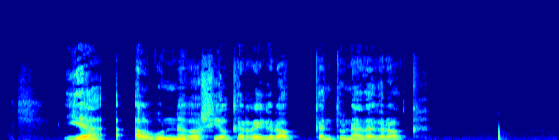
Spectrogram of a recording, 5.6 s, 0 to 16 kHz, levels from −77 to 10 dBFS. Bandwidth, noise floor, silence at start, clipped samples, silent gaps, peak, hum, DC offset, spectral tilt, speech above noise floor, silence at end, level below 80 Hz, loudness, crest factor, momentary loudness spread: 11.5 kHz; -67 dBFS; 0.2 s; under 0.1%; none; -8 dBFS; none; under 0.1%; -5 dB/octave; 41 dB; 1.35 s; -70 dBFS; -27 LUFS; 20 dB; 20 LU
